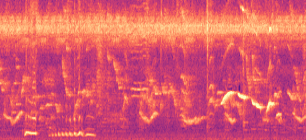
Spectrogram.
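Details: Local dove used as a lure, morning to night: a short clear note then a quick rolling trilled coo ending in a drawn-out tone, with other small birds whistling higher up.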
